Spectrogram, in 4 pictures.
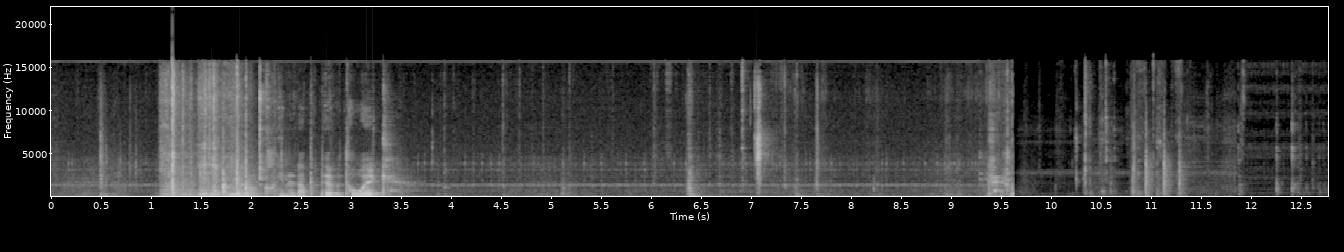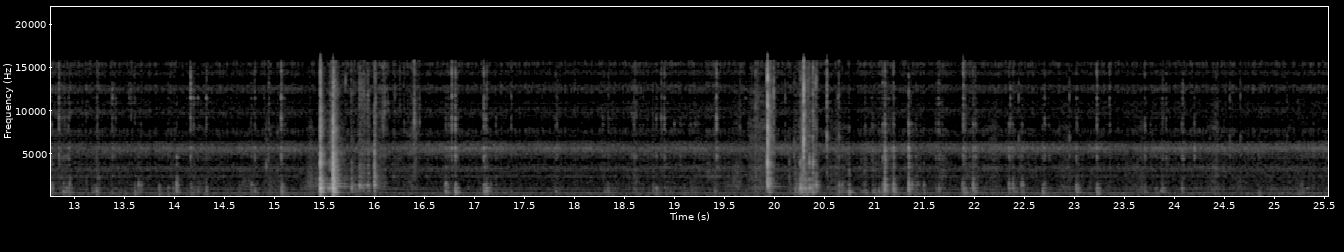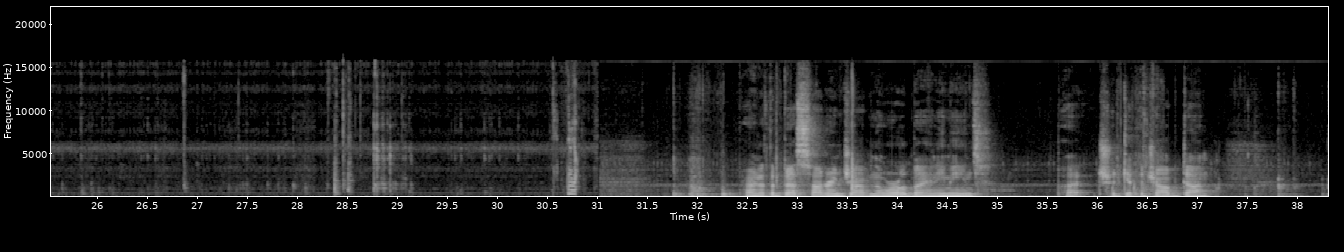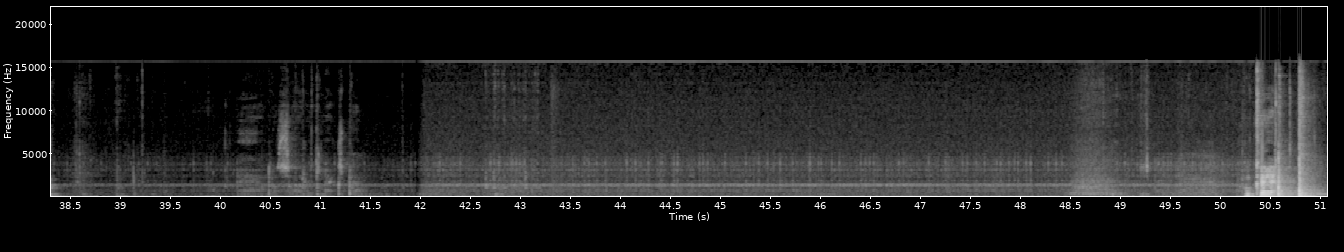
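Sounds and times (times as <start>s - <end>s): soldering tools clicking: 3.7s - 9.4s.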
